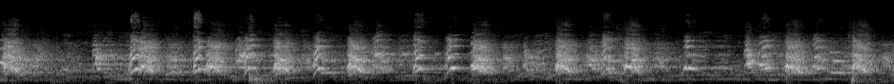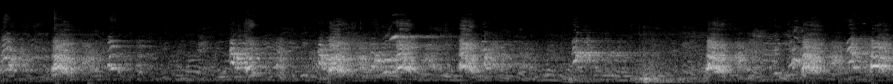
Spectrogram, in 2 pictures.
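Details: Schapendoes named Koppalainen barking through an agility run in class M3 at a Vekara Agility trial on 12 February 2017, a disqualified run; harsh, sharp barks come several per second, almost nonstop for the whole stretch.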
